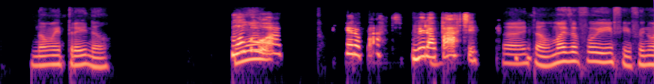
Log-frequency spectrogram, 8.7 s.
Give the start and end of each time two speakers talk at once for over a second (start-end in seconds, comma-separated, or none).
none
